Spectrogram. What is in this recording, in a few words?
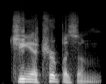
"Geotropism", American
